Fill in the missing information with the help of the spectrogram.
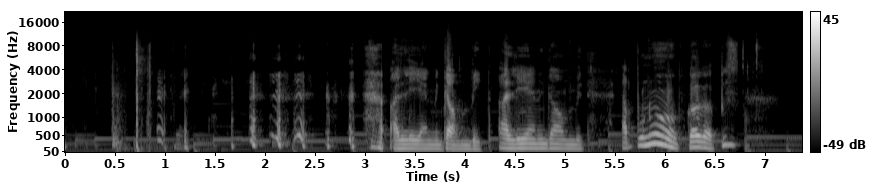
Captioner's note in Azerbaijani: gülüş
